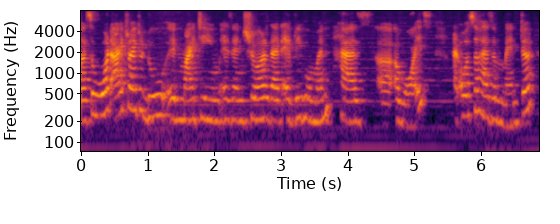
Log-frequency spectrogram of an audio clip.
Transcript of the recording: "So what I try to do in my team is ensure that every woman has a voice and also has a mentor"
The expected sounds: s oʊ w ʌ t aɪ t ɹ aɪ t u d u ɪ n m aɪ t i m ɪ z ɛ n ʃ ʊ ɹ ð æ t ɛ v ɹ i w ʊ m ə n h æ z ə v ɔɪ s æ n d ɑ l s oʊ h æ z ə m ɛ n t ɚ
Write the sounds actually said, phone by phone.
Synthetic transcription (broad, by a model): s oʊ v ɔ t aɪ t ɹ aɪ t u d u ɪ n m aɪ t i m ɪ z ɛ n ʃ ʊ ɹ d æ t ɛ v ɹ i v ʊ m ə n h æ z ə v ɔɪ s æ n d ɑ l s oʊ h æ z ə m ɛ n t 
